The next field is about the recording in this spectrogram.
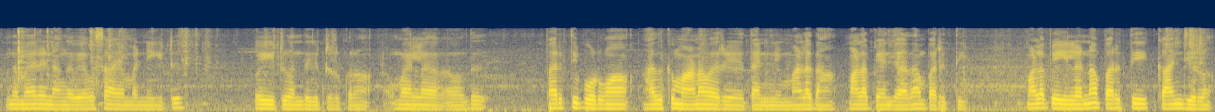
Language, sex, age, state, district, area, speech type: Tamil, female, 60+, Tamil Nadu, Perambalur, rural, spontaneous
